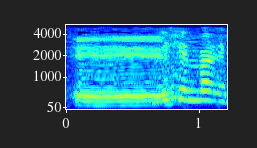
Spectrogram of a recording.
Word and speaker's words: Blijenbergh: Un libro de la editorial Caja Negra que se llama Las Cartas del Mal, que es la correspondencia entre Baruch de Espinosa y Blinkenberg, si es que así se pronuncia. – A ver, Blinkenberg está bien, correspondencia Espinosa-Blinkenberg.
